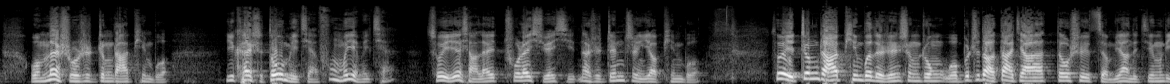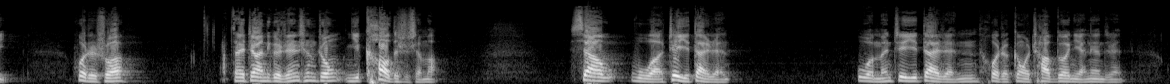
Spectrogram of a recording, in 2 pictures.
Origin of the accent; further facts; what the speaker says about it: Chifeng, Inner Mongolia, China; 我太太已经先回到我的老家赤峰去了，我就想我也干脆回去就算了。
